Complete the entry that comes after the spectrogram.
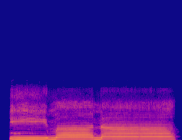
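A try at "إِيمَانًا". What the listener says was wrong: এত বড় না, টু কাউন্ট, দুটোই সমান হবে। ইমানা, মা আর না আর সবগুলো সমান।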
